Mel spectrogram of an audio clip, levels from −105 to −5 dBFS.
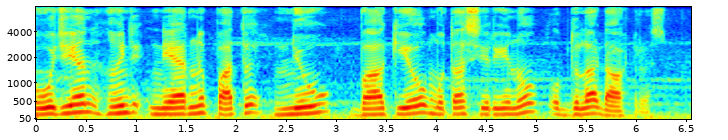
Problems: none marked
